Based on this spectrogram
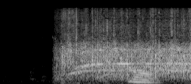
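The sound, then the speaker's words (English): After half a second of silence, a canned applause sound effect played from a soundboard cuts in abruptly and stays loud and steady, a dense wash of clapping with faint voices mixed underneath. “Well, I did an applause and then I did a toot.”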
